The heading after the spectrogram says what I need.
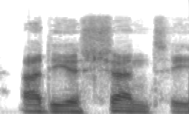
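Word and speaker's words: Adyashanti: know if this is the right way to pronounce it adi ashanti is that right yeah yeah an american spiritual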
